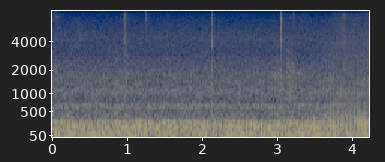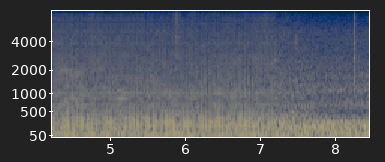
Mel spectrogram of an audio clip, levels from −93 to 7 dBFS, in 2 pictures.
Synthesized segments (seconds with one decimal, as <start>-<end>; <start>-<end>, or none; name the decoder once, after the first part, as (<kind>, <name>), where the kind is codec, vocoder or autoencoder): 3.7-7.2 (vocoder, WaveNeXt)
